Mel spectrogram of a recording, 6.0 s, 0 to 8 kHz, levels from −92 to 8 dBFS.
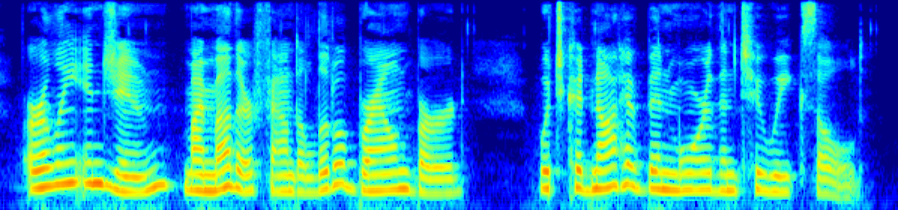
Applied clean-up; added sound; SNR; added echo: none; none; none; none.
